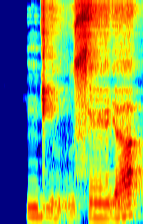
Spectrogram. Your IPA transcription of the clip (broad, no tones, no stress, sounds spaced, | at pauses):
ŋ ɡ i l ṵ l s ɛ̃ː ɾʲ a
